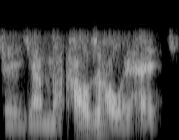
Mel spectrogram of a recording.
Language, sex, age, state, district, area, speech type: Manipuri, male, 30-45, Manipur, Imphal East, rural, conversation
